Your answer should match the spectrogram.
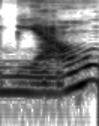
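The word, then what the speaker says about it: MEOVV: I was told that it's not move it's actually meow that's how they pronounce it so meow this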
